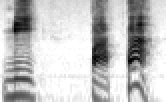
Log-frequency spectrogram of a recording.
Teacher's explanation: And notice this accent here. You stress the second syllable when you say papá.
